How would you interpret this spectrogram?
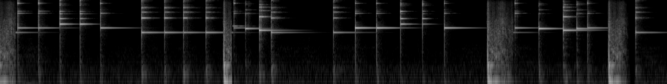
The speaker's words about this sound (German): Wieder ein Wasserlied. Welches ist es jetzt? Gut aufpassen. Wasserorgel, die zweite.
